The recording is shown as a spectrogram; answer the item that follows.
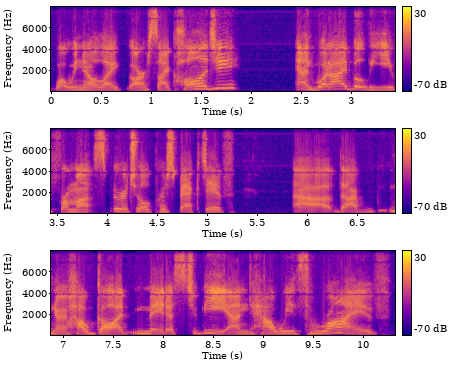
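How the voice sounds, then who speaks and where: A woman's voice: medium pitch, no echo. A woman in her twenties from Finland, a podcast guest talking in a reflective, casual way with frequent fillers and restarts. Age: 20s.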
